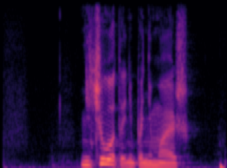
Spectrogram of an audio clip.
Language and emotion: Russian, angry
